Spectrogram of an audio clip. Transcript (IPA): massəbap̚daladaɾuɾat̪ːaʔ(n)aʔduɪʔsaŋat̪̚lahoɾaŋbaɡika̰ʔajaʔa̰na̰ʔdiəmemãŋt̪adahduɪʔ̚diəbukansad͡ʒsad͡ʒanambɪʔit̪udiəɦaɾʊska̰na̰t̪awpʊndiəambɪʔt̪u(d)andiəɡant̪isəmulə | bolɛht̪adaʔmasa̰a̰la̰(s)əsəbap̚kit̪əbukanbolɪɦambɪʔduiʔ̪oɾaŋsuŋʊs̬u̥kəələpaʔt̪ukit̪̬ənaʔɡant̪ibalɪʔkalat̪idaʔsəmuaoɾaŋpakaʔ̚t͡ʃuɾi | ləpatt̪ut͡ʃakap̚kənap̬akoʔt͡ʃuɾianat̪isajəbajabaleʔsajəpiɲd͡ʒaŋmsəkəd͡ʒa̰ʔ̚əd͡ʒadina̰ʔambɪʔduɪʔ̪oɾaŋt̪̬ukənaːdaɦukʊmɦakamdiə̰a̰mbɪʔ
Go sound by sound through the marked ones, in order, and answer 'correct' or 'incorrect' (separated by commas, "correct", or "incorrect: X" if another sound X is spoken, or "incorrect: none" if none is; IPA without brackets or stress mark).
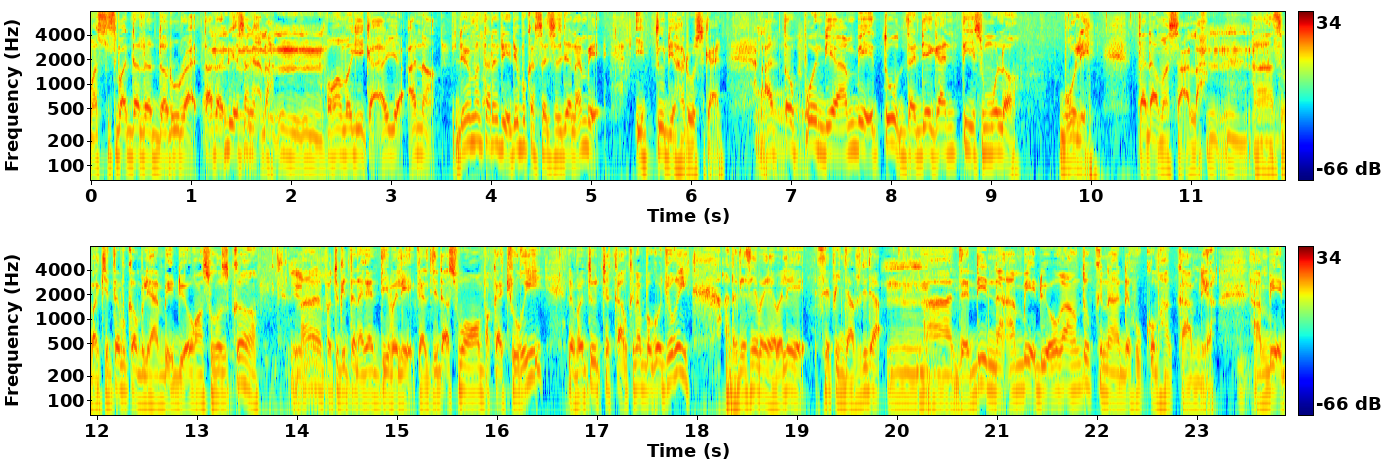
incorrect: d, correct, incorrect: h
